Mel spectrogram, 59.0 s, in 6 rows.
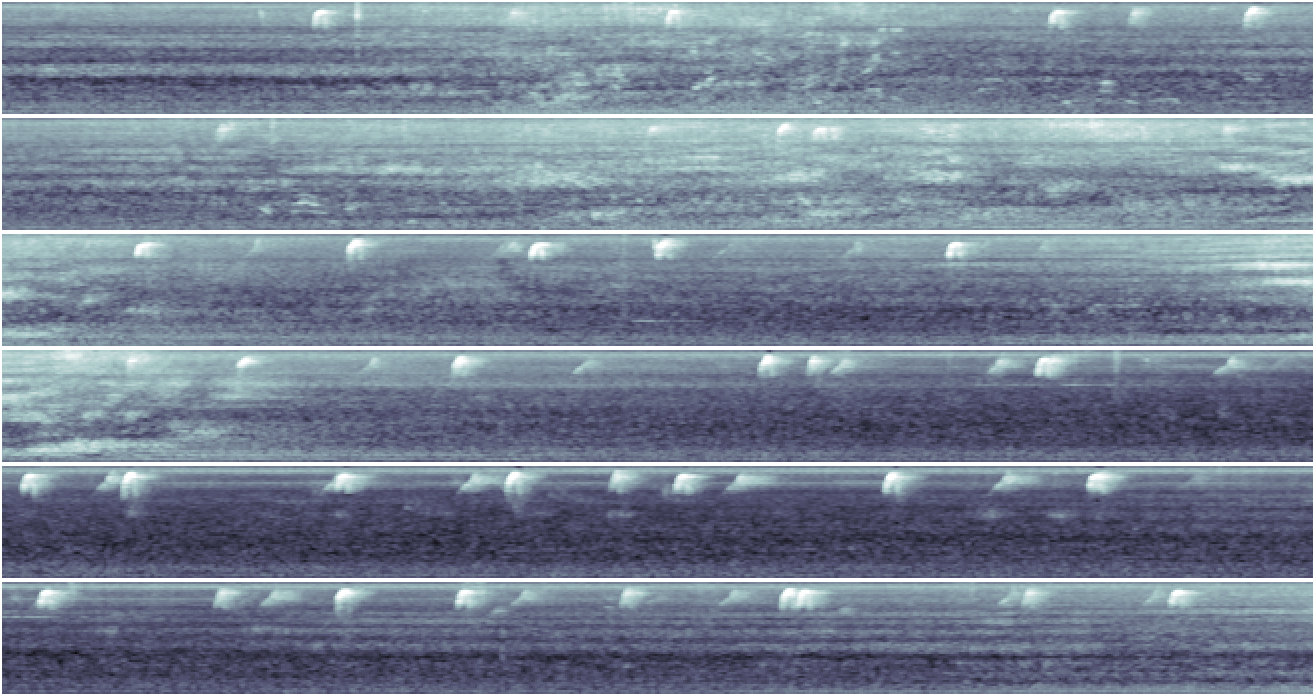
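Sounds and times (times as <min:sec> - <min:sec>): bird chirping: 0:02.2 - 0:06.5, 0:23.4 - 0:27.1, 0:35.1 - 0:36.0, 0:36.8 - 0:40.5, 0:41.6 - 0:45.2, 0:45.9 - 0:48.4, 0:49.1 - 0:50.0, 0:50.7 - 0:55.7, 0:56.4 - 0:58.4.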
